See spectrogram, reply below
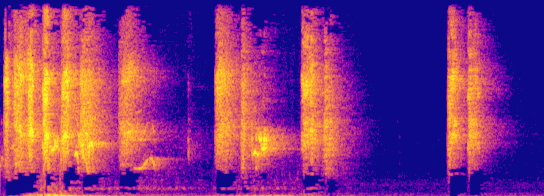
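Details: Kept budgies let out loud harsh squawking bursts, the first long and buzzy with a low thumping underneath, then three shorter raspy calls with a silent gap before the last.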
